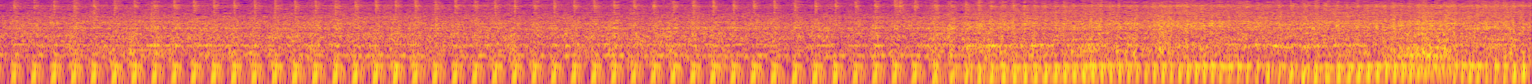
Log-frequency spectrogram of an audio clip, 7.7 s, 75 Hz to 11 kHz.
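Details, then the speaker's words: Yamaha Mio M3 scooter at idle after replacing the camshaft bearing and checking valve clearance, which fixed a rough noise in the engine: smooth, regular putter with no knocking or rattle; engine runs clean and healthy. "Nah jadi ee untuk suaranya sudah udah hilang ya nah ini untuk motornya udah sembuh ya untuk suaranya udah hilang"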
